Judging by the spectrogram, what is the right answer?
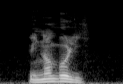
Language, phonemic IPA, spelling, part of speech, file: French, /ɑ̃.bɔ.li/, embolie, noun, Fr-embolie.ogg
- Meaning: embolism (obstruction or occlusion of a blood vessel by an embolus)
